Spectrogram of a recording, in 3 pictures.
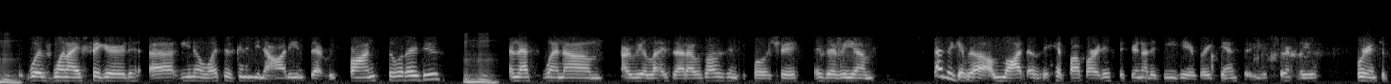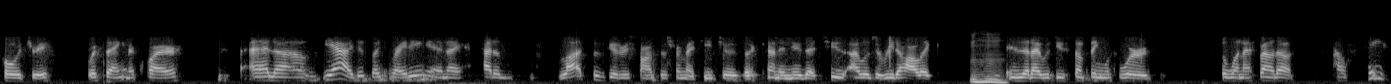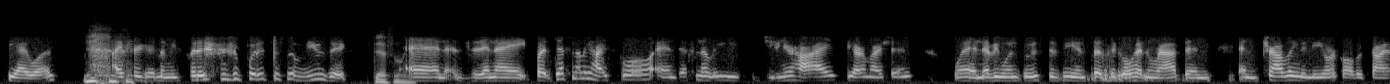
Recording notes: called into our radio show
